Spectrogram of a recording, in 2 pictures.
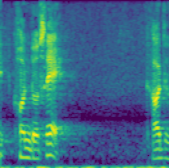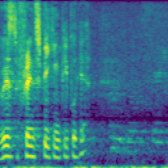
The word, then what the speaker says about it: Condorcet: So, Wilson's favorite philosopher was the Marquis de, how do you say it, Condorcet. Where's the French-speaking people here? Condorcet.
